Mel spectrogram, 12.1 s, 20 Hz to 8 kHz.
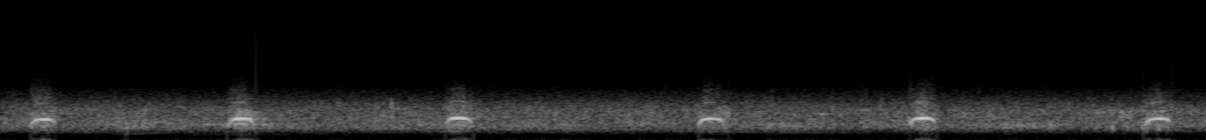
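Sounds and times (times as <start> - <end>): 
long-eared owl Asio otus hooting: 0.3 - 0.6, 2.2 - 2.6, 4.4 - 4.8, 7.0 - 7.4, 9.1 - 9.4, 11.4 - 11.8.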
